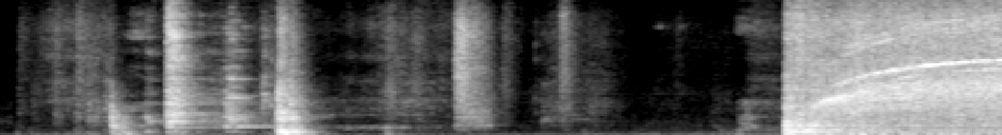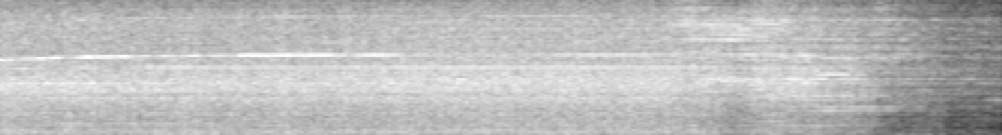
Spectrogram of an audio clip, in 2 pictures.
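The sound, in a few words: table saw cutting a circle with a circle cutting jig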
